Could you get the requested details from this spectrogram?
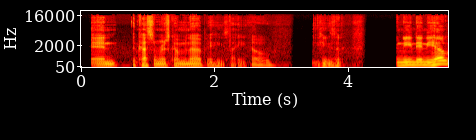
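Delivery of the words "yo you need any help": put-on Mexican accent. Retelling a coworker offering help to a customer, imitating a mexican accent. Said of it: "and like with the accent and shit".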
